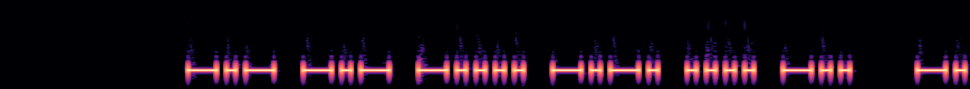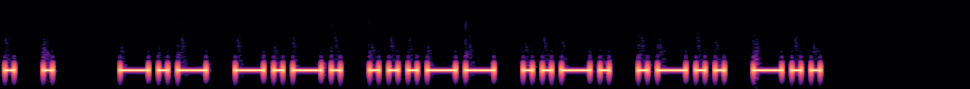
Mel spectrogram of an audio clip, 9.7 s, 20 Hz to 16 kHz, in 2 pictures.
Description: Morse code, heard as a keyed tone, about 25 wpm, 700 Hz. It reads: KK6CHD DE KC3FLD
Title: USA Callsign DE Callsign - 6 Characters - 25wpm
